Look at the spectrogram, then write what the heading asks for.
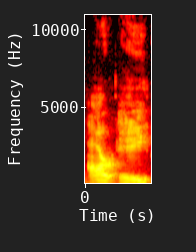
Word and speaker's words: Ra: the son of rey now most times i've seen it spelled r a and pronounced ra ra the sun god some have ray the sun god and your history book spells ray this way so if you ever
